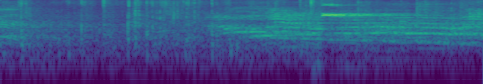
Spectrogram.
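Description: A basketball bouncing on a gym floor as a player dribbles: a couple of thuds, with voices shouting across the gym.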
